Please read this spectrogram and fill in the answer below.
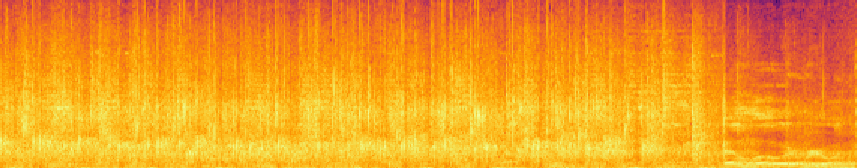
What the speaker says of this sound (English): Let's give a big round of applause to Mr. Alex Melen, ladies and gentlemen.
